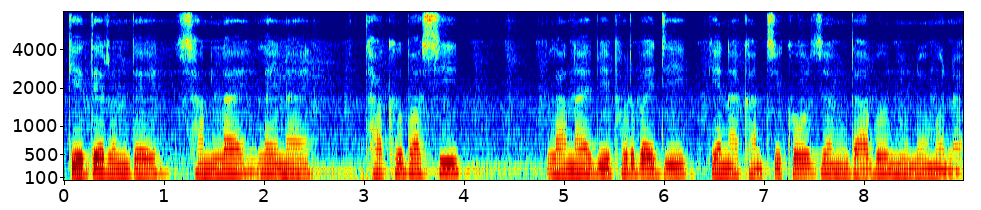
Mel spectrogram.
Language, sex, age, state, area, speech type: Bodo, male, 18-30, Assam, urban, spontaneous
